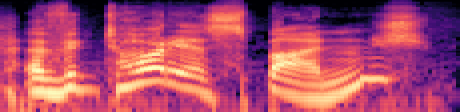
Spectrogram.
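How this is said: It is said in a put-on British accent.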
